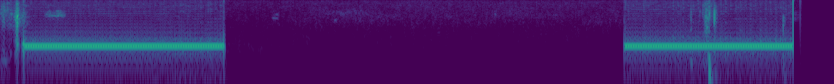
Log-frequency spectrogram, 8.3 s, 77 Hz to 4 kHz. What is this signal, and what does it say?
Ringback tone (North America), 440 + 480 Hz.
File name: out- - - - - .73611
